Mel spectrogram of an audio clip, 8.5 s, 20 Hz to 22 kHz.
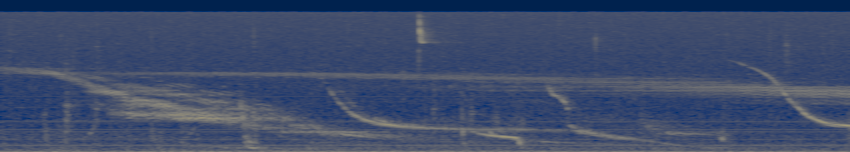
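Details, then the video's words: Weddell seals recorded in November 2017 by the McMurdo Oceanographic Observatory, 21 m below sea ice in McMurdo Sound, Antarctica: long descending whistled glides sweeping down through mid pitches, several overlapping, with quick falling chirps and a steady low hum. "Song of the Antarctic Weddell Seal"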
